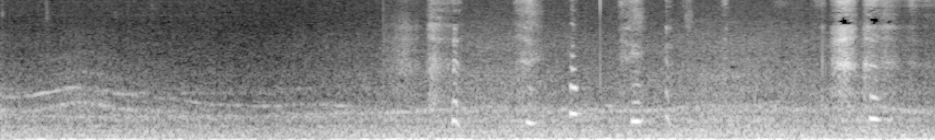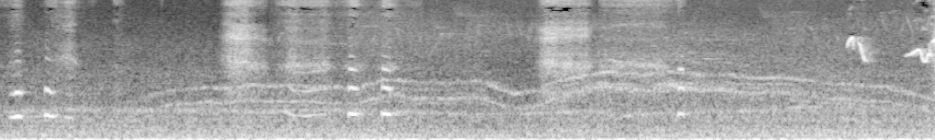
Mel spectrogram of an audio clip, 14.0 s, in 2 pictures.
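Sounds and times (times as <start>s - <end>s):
girl crying: 3.1s - 5.2s, 6.2s - 7.7s, 8.6s - 13.0s.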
